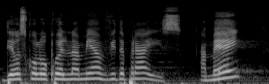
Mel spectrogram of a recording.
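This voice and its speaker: Brazilian woman telling her testimony in church, kinda high voice, long reverb off the hall. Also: brisk. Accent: Brazilian Portuguese. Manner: emotional, addresses the congregation as brothers and sisters. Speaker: church member giving testimony.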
